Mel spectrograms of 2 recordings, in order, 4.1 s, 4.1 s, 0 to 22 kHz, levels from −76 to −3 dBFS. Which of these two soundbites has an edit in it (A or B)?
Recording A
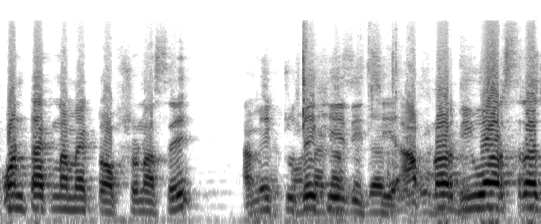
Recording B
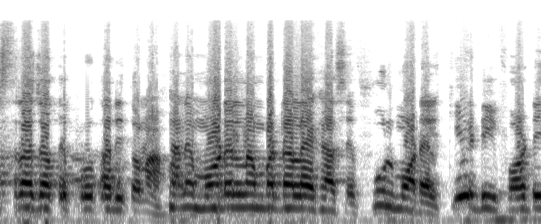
B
